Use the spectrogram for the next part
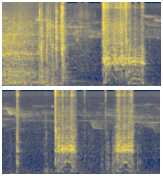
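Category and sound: vehicle, car engine cranking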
